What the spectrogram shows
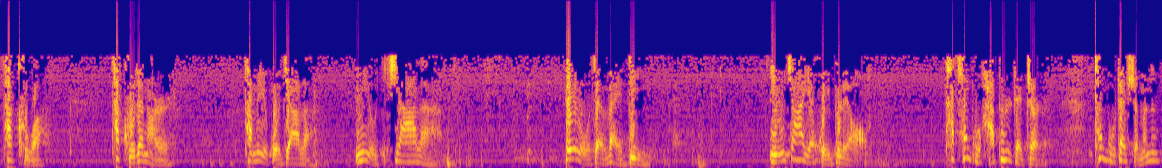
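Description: Guy preaching a sermon, fairly high voice that swings all over, keeps asking the crowd questions, muffled lo-fi sound. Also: very animated, unhurried, pauses often, soft background music. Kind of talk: sermon to a congregation. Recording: dull lo-fi recording.

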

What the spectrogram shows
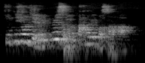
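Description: Pastor mid-sermon, animated pitch, talks back and forth with the congregation through questions, heard from far off in a reverberant hall with faint ambience. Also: very fast, slight background noise. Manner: asks the congregation rhetorical questions; repeats phrases for emphasis.

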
